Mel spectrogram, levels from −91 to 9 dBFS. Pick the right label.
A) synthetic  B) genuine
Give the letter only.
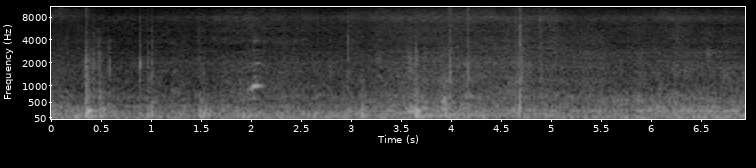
A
